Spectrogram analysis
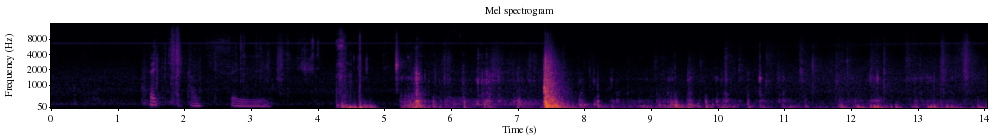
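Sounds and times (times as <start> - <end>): heavy thunk: 7.4 - 8.0.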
